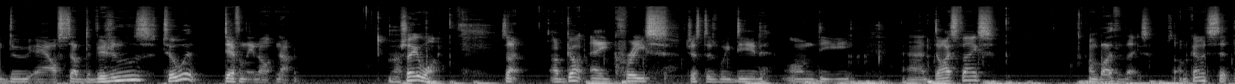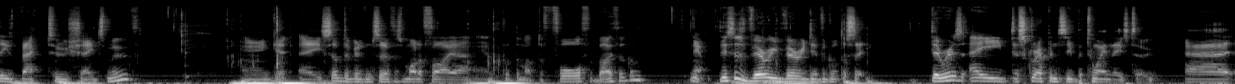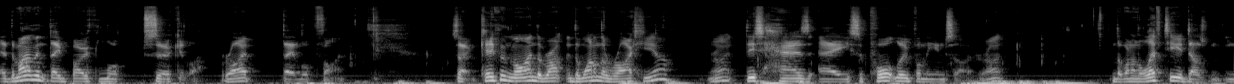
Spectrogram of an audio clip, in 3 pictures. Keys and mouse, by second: 4.0 Tab, 4.4 shift+middle click, 5.7 alt+click, 6.5 alt+shift+click, 7.0 alt+shift+click, 7.9 shift+middle click, 8.3 a, 8.4 a, 8.7 shift+click, 9.1 Tab, 9.5 click, 9.6 Tab, 9.9 shift+click, 10.6 Tab, 10.9 shift+drag, 11.3 q, 12.0 click, 12.2 q, 12.8 shift+middle click, 13.4 click, 16.0-17.1 drag, 18.4 click, 18.7 Tab, 18.7 a, 19.4 KP_Decimal, 19.8 a, 19.9 a, 20.7 shift+drag, 28.6 shift+middle drag, 28.9 right click, 30.7 Tab, 31.1 z, 32.1 alt+click, 32.6 alt+shift+click, 33.1 alt+shift+click, 33.3 alt+shift+click, 33.6 alt+shift+click, 34.0 alt+shift+click, 34.4 a, 34.5 a, 34.7 Tab, 34.9 a, 35.0 a.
